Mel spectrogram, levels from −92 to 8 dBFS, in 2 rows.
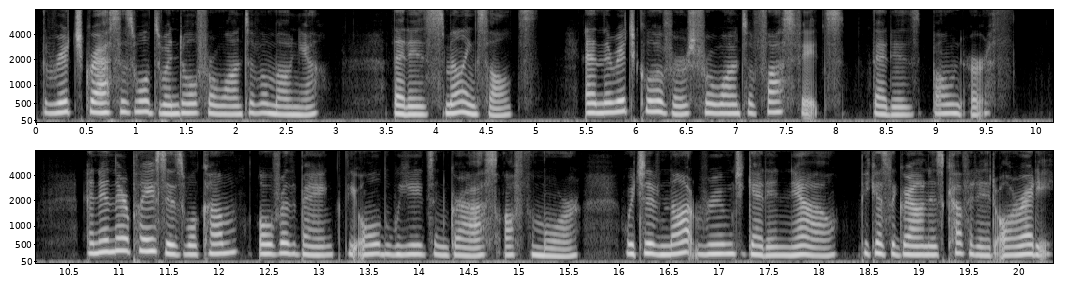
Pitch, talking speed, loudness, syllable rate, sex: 240 Hz, 165 wpm, -17 LUFS, 4.2 syllables/s, female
